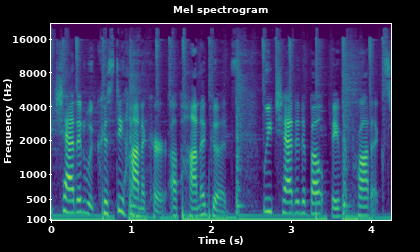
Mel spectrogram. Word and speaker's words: Hona Goods: the business start and that's how do you pronounce it hana goods yeah it's hana good so my last name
